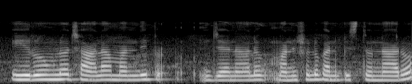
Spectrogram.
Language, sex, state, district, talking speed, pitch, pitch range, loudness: Telugu, female, Telangana, Mahabubabad, 100 wpm, 210 Hz, 200-225 Hz, -15 LUFS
